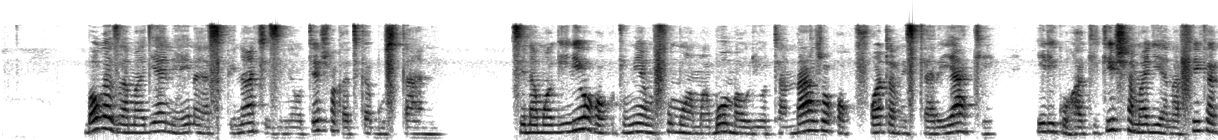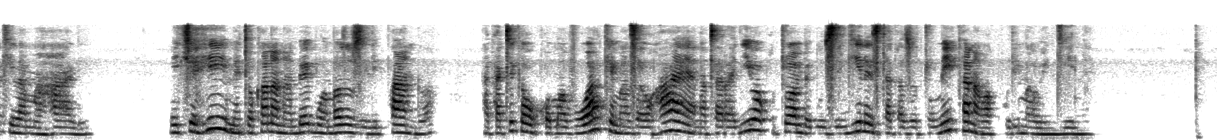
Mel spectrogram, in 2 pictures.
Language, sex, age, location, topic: Swahili, female, 25-35, Dar es Salaam, agriculture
